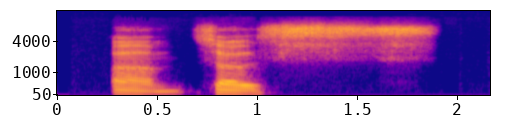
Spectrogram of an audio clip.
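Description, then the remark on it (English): A voice makes two short voiced syllables, then a steady hiss lasting about a second, an imitation of a snake's hiss. “I think we can go for snake.”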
